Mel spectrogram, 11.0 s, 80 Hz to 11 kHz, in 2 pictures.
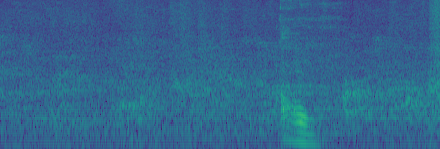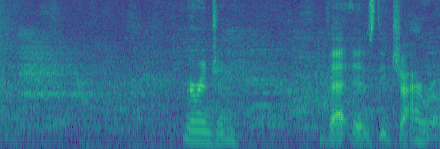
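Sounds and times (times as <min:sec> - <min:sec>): faint distant voices: 0:00.0 - 0:11.0
indoor hall background noise: 0:00.0 - 0:11.0.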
